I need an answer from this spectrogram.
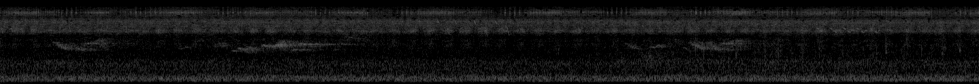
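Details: A steady high cicada drone carries over a summer meadow, evenly pulsed and unbroken, while a bird adds several short rising and falling whistled phrases in the background.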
